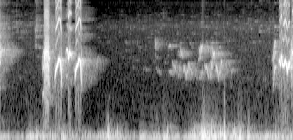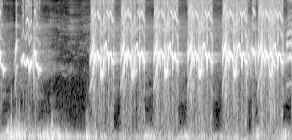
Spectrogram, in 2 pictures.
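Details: A sooty-headed bulbul's song, played to attract wild birds and anger rivals. It opens with short clipped notes and a soft warble, then breaks into a fast run of loud, harsh, repeated chattering bursts. Low rumble underneath.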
